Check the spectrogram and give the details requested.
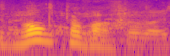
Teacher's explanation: the L in Vltava is stressed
